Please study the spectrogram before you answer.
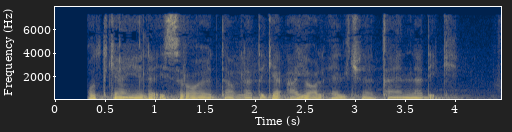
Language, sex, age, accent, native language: Uzbek, male, 18-24, Qoraqalpog'iston, Karakalpak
